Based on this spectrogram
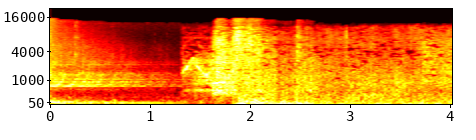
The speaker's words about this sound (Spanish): Bombardeo de Kiev que suena así. Estas son las bombas que han atemorizado hoy a toda Ucrania.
